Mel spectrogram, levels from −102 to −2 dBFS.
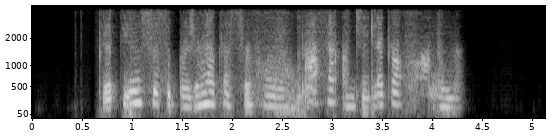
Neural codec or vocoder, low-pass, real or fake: codec, 44.1 kHz, 0.9 kbps, DAC; 3.6 kHz; fake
